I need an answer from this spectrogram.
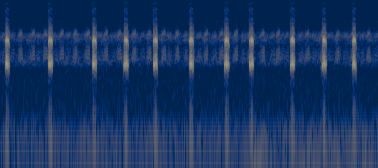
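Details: Fejervarya kawamurai calling in paddy fields at Kamo River, Itoshima, Fukuoka, Japan: loud short clicking croaks repeated about every half to one second over a steady chorus of distant frogs.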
